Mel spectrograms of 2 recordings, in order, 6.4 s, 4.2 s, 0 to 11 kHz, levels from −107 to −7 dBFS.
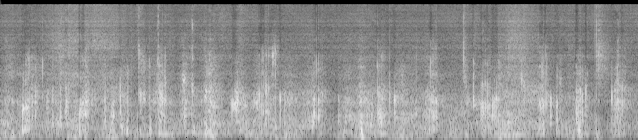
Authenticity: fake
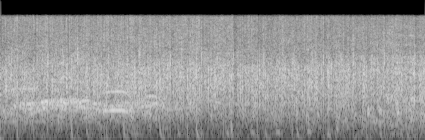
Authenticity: real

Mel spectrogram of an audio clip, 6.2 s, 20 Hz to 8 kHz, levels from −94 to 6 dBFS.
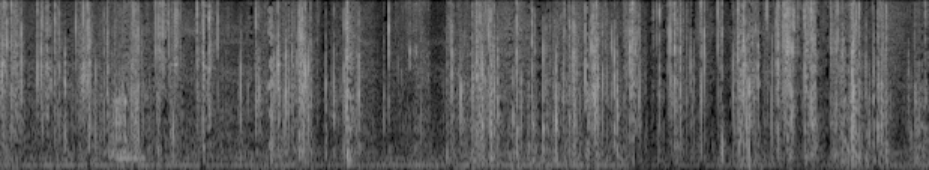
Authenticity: real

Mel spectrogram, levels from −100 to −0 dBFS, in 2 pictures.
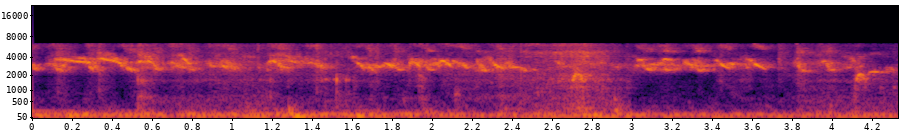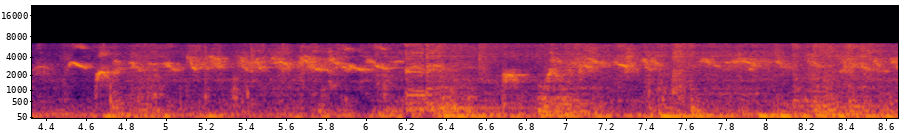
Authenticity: fake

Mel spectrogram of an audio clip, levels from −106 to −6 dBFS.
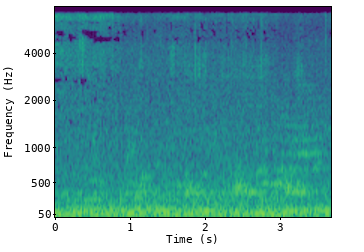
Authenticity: real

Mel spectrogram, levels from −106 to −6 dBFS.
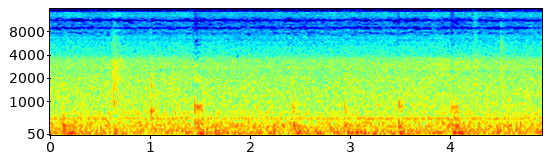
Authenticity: fake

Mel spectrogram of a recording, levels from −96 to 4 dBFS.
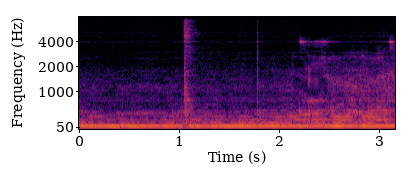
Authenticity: fake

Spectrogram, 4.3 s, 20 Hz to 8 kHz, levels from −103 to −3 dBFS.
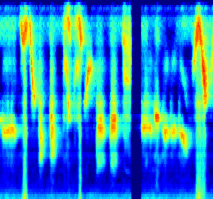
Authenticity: fake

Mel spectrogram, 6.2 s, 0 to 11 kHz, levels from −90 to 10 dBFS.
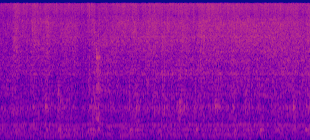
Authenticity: fake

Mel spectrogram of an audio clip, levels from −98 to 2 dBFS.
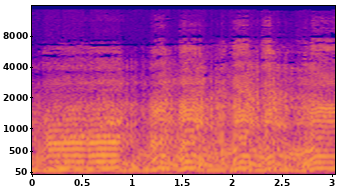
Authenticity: real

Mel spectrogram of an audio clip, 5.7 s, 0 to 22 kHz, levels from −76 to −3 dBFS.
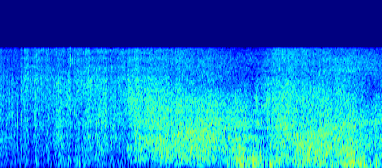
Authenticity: real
